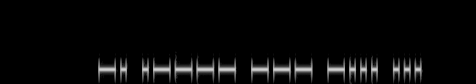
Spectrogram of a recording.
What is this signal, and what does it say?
Morse code, heard as a keyed tone, about 22 wpm, 700 Hz. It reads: N1OBS
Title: USA Call Signs - 5 Characters - Repeated 3x - 22wpm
